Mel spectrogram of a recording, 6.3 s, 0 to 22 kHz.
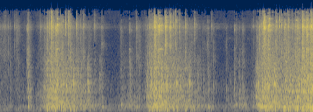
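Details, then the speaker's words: Craftsman 7 hp self-propelled mower, primed, with Mechanic in a Bottle added to the fuel: a single-cylinder engine surging up and dropping away in uneven bursts, never holding speed. Owner says it ran fine before the additive and now hesitates; cause unconfirmed. "I hate to say this but I think it runs worse remember before I put the mechanic in a bottle in there I mean when it started it ran fine but now that I got mechanic in a bottle now it hesitates"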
